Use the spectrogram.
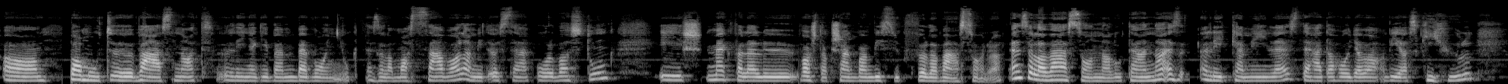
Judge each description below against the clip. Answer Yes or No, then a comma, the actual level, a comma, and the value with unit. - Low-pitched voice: No, medium, 180 Hz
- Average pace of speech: Yes, average, 120 wpm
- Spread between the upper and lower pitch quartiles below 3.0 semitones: Yes, narrow, 2.5 semitones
